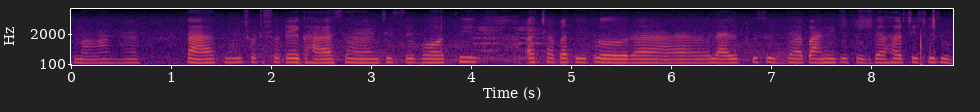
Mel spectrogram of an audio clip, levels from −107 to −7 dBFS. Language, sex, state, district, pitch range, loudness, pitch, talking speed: Hindi, female, Uttar Pradesh, Varanasi, 185-205 Hz, -51 LUFS, 195 Hz, 170 wpm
